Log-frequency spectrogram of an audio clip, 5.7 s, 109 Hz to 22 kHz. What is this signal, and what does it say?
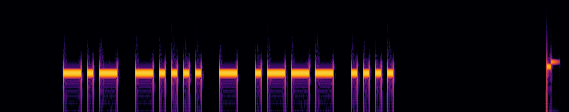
Morse code, heard as a keyed tone, about 20 wpm, 700 Hz. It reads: K6TJH
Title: USA Call Signs - 5 Characters - 3x Character Spacing - 20wpm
